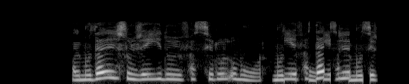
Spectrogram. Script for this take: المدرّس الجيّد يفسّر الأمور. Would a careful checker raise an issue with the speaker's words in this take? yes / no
yes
